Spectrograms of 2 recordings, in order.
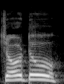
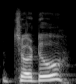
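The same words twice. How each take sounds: First: Louder call, falling at the end; a final loud shout of the name. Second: Loud call with a rising end. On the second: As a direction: shout the name across the mountains. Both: Acted. Calling in the snow mountains.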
